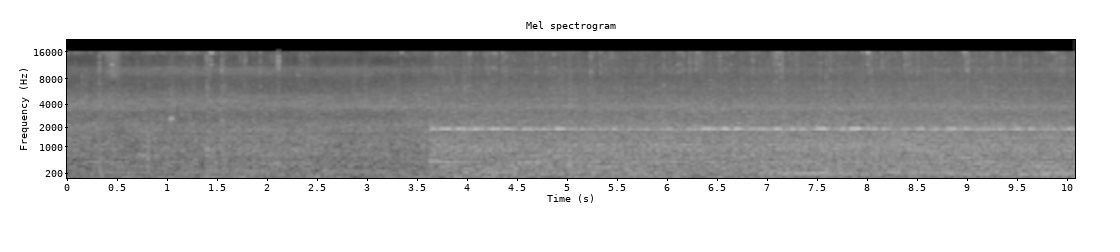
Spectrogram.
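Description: A passenger train running, a steady rumble and hiss. About four seconds in it grows louder and a steady high whine joins it.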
